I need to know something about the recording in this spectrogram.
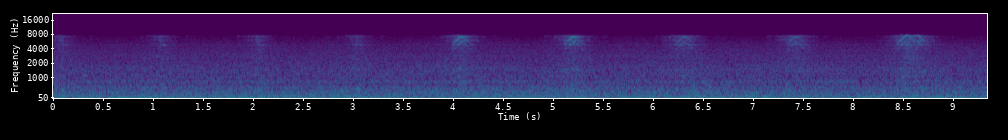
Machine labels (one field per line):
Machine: slide rail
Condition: normal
